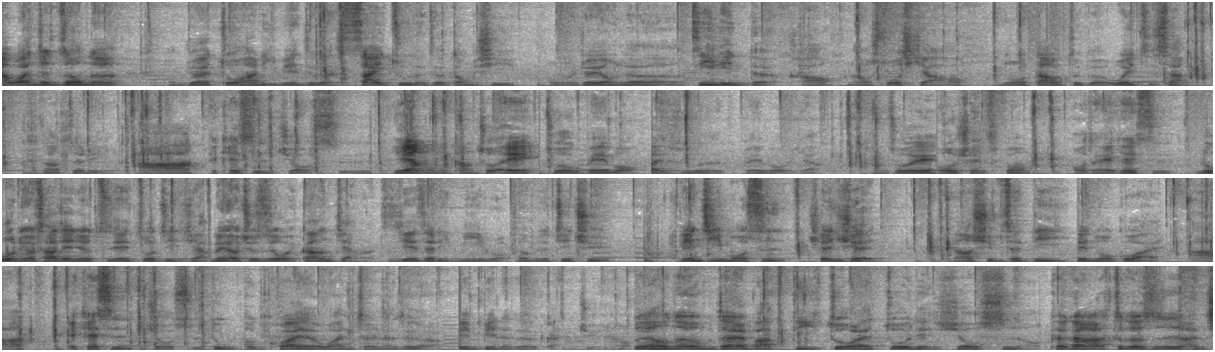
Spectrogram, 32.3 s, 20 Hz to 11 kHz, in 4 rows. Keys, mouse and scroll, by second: 0.4-0.8 middle drag, 0.8 scroll down 1, 1.7-2.0 middle drag, 2.0 shift+a, 4.6-4.9 scroll down 1, 4.9 middle drag, 5.2-5.6 scroll down 1, 5.6 s, 6.5 g, 8.1-9.5 scroll up 9, 8.6 shift+middle click, 10.4 scroll up 1, 10.5-10.9 middle drag, 10.9 ctrl+a, 11.6 q, 13.6 middle click, 13.7 ctrl+a, 14.4 scroll down 3, 14.7 middle drag, 14.9 alt+x, 15.9 scroll up 6, 16.6 click, 16.9-17.2 scroll up 1, 17.2-19.5 shift+middle drag, 19.5 click, 19.5 middle click, 19.9-20.6 scroll down 1, 20.6 KP_3, 21.3 a, 21.5 shift+middle click, 21.5-22.0 scroll up 2, 22.2 shift+d, 25.8 middle click, 25.8 scroll down 2, 26.0 middle click, 26.4 scroll down 2, 26.6 scroll up 1, 26.9-27.6 middle drag, 27.6 click, 28.4 shift+middle click, 29.3 ctrl+a, 31.1 click.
